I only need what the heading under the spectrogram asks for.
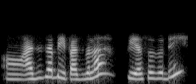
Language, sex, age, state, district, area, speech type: Assamese, female, 18-30, Assam, Jorhat, urban, conversation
